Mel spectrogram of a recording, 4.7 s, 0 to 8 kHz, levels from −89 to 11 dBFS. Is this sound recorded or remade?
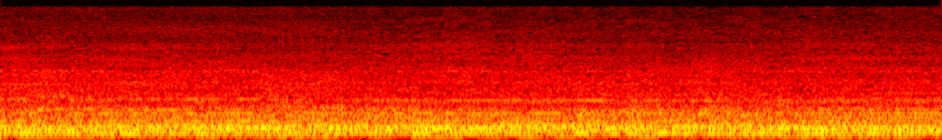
remade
